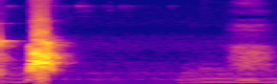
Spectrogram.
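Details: A single sharp bark from Leo, a pet dog frightened by a cat image printed on a cat food bag, followed by quiet room sound.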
